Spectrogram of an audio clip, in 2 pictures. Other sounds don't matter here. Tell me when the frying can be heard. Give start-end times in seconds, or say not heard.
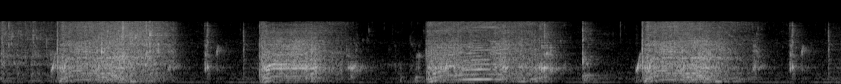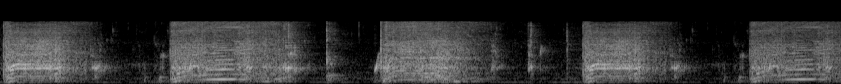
0.0-1.8.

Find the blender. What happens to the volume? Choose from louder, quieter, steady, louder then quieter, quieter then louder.
steady.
